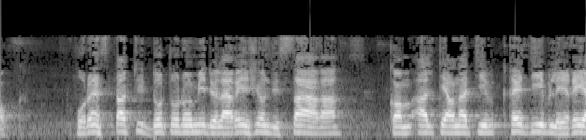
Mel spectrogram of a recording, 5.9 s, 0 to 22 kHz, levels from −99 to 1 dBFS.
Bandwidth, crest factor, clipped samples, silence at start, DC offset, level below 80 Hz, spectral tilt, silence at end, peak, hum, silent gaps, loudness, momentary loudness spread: 8.8 kHz; 16 dB; under 0.1%; 0 s; under 0.1%; -52 dBFS; -6 dB/octave; 0 s; 0 dBFS; none; none; -15 LUFS; 7 LU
